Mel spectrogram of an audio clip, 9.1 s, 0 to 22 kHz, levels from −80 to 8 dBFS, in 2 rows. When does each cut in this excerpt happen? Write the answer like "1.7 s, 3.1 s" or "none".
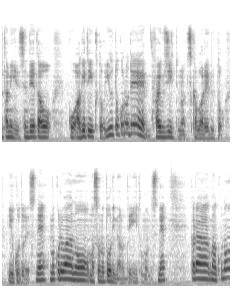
none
